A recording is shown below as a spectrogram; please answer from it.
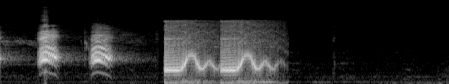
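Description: Three loud crow caws about half a second apart, then a comic wobbling tone that swoops up and down twice for about a second and cuts off suddenly: cartoon sound effects edited in over the eating.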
